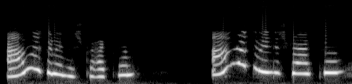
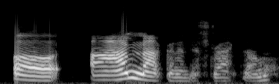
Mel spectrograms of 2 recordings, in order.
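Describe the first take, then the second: First: High, fast refusal; high quick toy voice; high character voice. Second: Said in the usual way. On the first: Acted. Other figures refuse.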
